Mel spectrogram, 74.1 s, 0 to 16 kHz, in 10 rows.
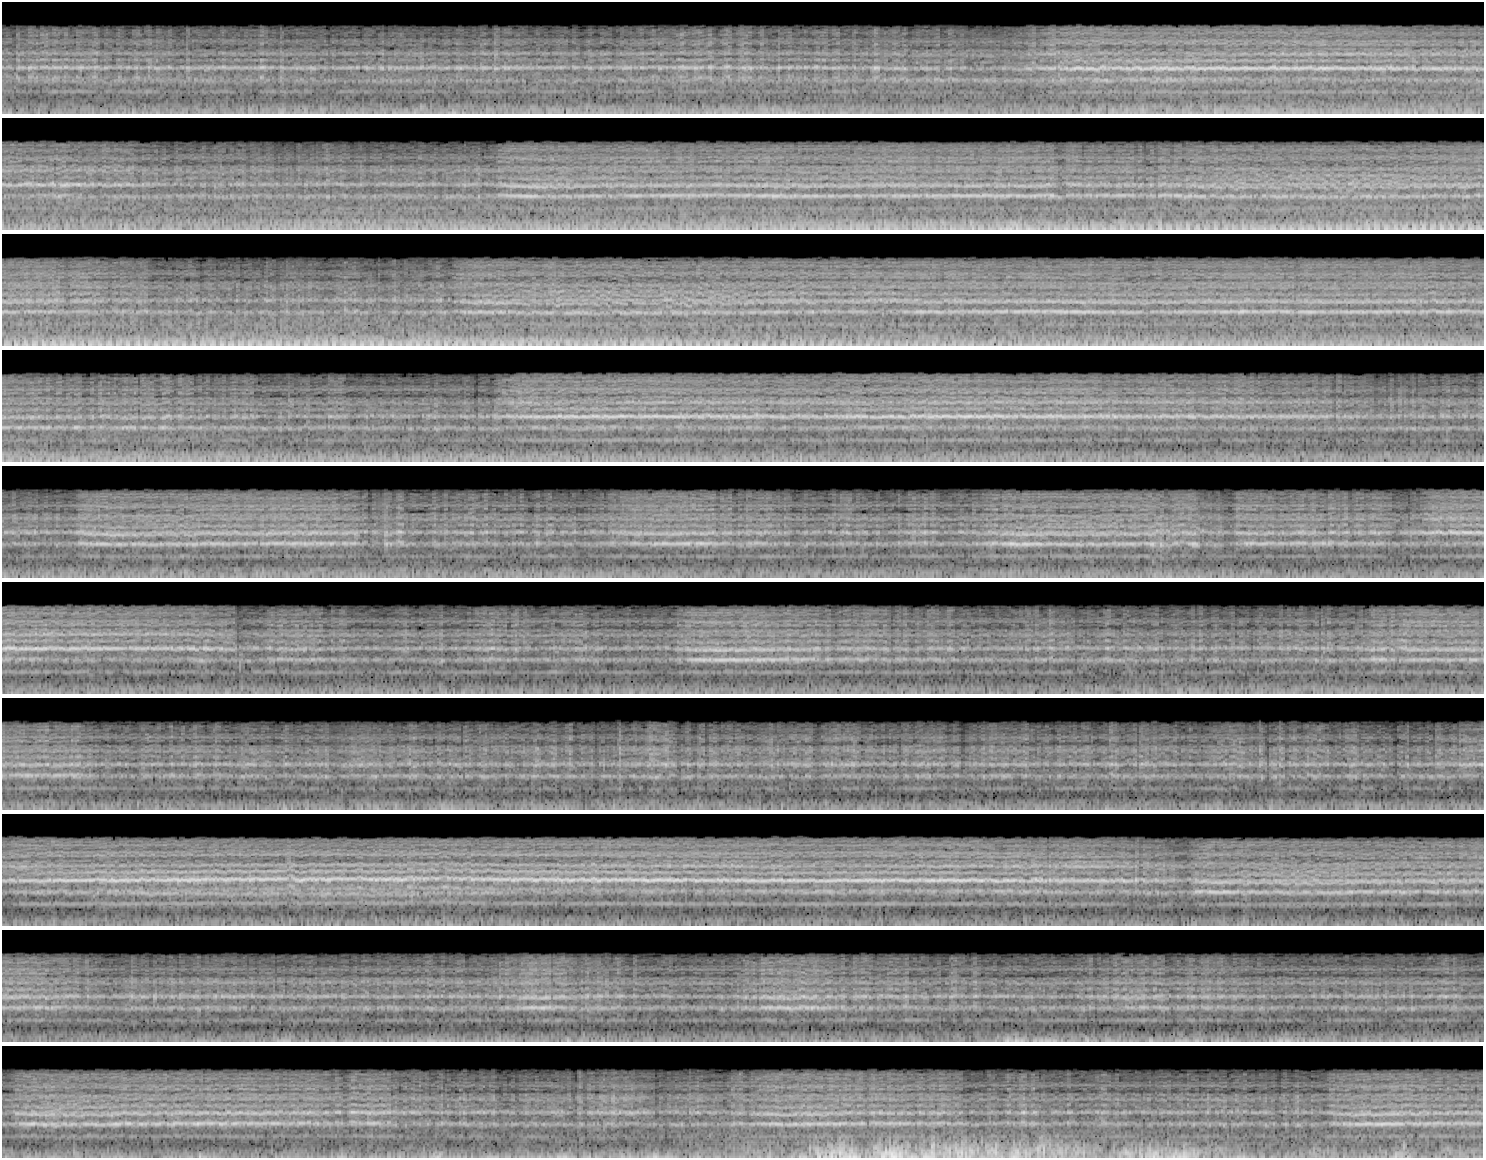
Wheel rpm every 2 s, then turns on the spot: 160, 170, 160, 160, 160, 150, 150, 150, 150, 160, 160, 150, 160, 160, 160, 160, 160, 160, 160, 160, 160, 160, 160, 160, 160, 160, 150, 160, 160, 160, 160, 160, 160, 160, 160, 160, 160.
none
